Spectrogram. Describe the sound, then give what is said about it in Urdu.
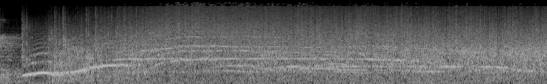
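An audience applauds at the end of an environment-themed stage play by a visiting German troupe at an international theatre festival in Karachi. The clapping is dense, loud and continuous throughout, with some scattered cheering. “ماحول سے متعلق ڈرامے کے اختتام پر شائقین نے تالیوں کی گونج سے اپنے مہمان جرمن گروپ کی خوب پذیرائی کی۔”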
